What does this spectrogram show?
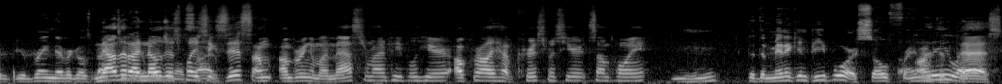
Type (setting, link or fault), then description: setting, outdoors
